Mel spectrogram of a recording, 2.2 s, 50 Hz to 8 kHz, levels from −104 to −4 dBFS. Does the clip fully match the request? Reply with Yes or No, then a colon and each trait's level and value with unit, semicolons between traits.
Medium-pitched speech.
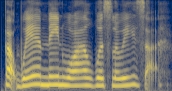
No: high, 245 Hz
